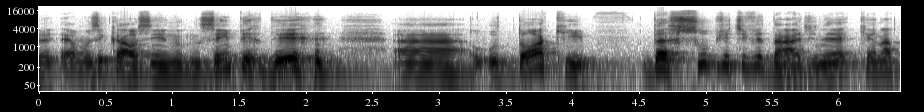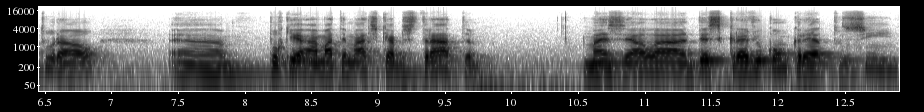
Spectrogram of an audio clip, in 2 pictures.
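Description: A man speaks at a fairly slow pace in a plain, everyday voice. His pitch is fairly high, with ordinary variation. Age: 40s. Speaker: conductor and musician. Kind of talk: casual interview. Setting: studio.

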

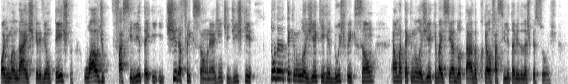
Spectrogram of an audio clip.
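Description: Man with a fairly high pitch, dark and mellow in tone, at a moderate pace with ordinary pitch variation, on a very clean recording with a silent background. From Brazil, Rio de Janeiro. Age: 20s. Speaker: voice technology agency executive. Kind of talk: interview.

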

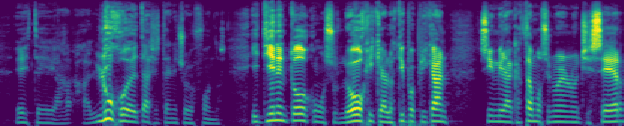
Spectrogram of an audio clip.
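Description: Speaking very fast with an animated tone, a man with a Rioplatense accent uses a fairly high pitch. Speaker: podcast host. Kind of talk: casual chat.

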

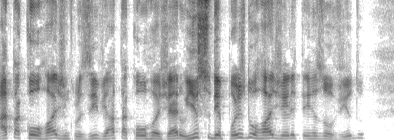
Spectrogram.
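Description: Very fast speech with a bright, sharp tone comes through a dry, close sound with no echo, on a very clean recording with a silent background. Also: man. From Ceará, Brazil. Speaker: YouTuber in stunt group. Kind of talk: casual chat.

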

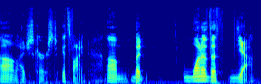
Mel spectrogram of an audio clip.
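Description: On a very clean recording with a silent background, a man speaks at a moderate pace in a bright, sharp tone. His delivery is animated, with ordinary pitch variation. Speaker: podcast host reviewing TV and movies. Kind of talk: casual monologue.

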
